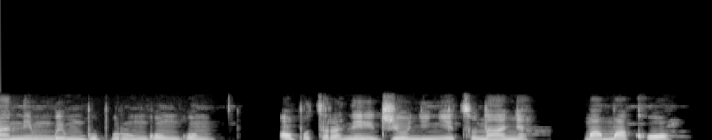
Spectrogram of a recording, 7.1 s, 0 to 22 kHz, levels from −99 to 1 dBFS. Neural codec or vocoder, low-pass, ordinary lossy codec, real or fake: none; 7.2 kHz; none; real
